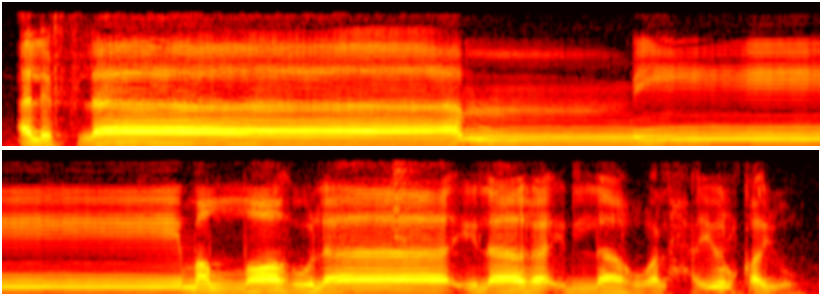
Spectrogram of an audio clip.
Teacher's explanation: وإما أن ننظر إلى الأصل والمد ست حركات فنقرأ بالإشباع في الياء مع تحريك الميم بالفتح ووصلها بلفظ الجلالة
